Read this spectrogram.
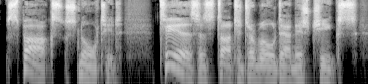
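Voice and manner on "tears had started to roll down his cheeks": usual speaking voice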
